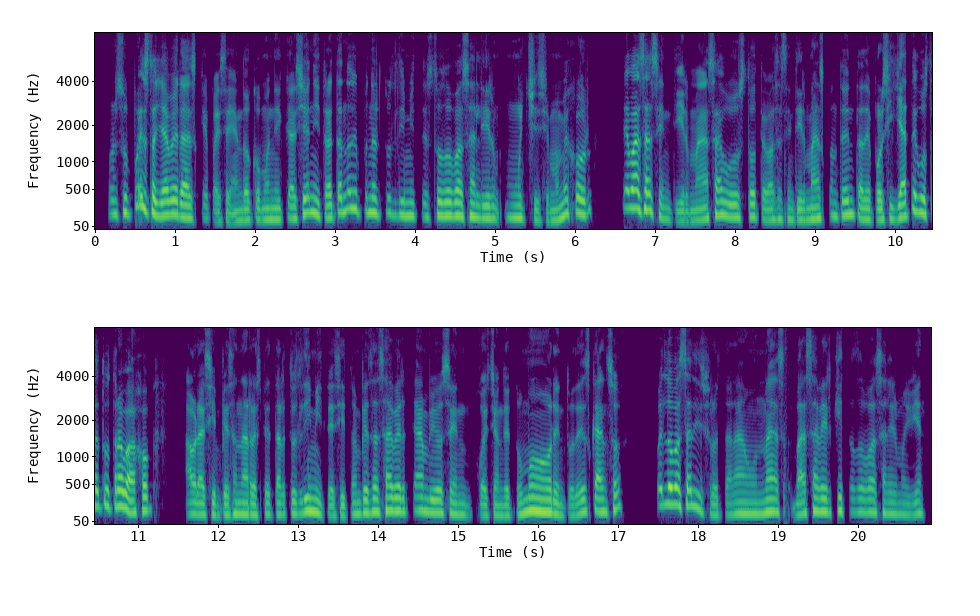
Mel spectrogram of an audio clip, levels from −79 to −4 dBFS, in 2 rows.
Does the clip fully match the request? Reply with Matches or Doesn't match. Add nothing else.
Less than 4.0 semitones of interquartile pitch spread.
Doesn't match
